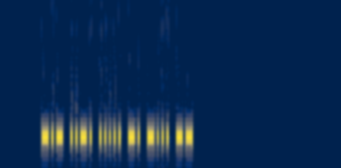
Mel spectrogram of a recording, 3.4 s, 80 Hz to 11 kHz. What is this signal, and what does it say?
Morse code, heard as a keyed tone, about 48 wpm, 700 Hz. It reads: KF5NBM
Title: USA Call Signs - 6 Characters - Repeated 2x - 50wpm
